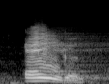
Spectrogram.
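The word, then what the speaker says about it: ऐं: एम नहीं बोल सकते, एंग।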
